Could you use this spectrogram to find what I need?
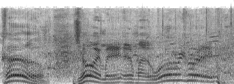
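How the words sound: It is said with a rolling, throaty voice.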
